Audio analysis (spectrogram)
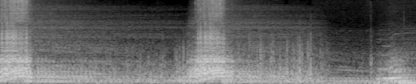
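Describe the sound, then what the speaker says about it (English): A Dodge Challenger Demon's engine revs in short loud bursts toward a soft limiter, two sharp blips with a third starting, idling roughly in between, close and alone. "So I'm going to rev up this engine."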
